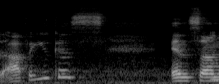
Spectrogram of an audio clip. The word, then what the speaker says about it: Ophiuchus: an article that said Ophiuchus. And so I'm like, okay, are we pronouncing the U? Okay, we're pronouncing the U.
